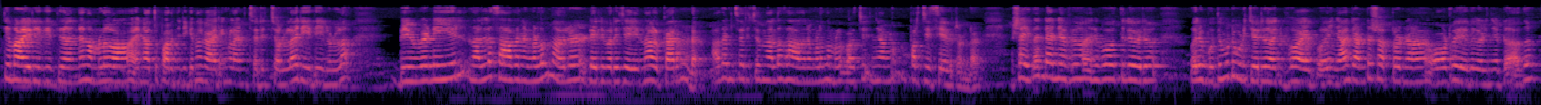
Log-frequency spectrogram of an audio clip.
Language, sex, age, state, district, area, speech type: Malayalam, male, 45-60, Kerala, Kottayam, rural, spontaneous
